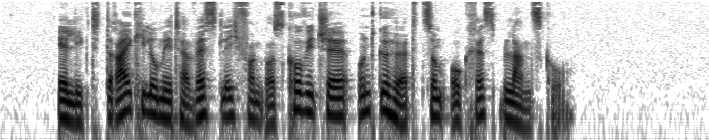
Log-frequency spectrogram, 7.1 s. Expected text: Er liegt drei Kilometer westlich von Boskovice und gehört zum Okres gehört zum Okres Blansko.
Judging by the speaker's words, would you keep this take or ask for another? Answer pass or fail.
fail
